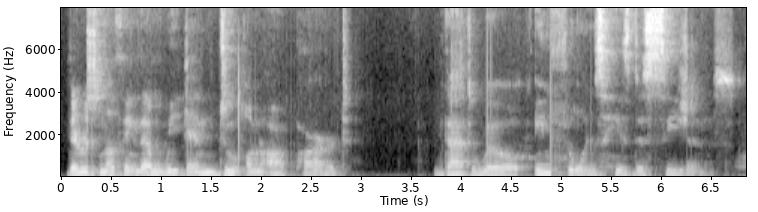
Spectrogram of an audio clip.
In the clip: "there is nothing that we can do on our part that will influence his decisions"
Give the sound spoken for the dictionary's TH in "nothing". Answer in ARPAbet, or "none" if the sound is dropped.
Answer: TH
